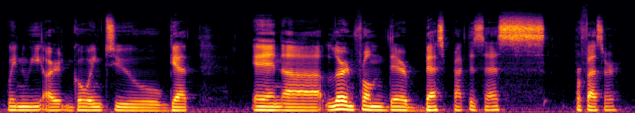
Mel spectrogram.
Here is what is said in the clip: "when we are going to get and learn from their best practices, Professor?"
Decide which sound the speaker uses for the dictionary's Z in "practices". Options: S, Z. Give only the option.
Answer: S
